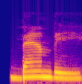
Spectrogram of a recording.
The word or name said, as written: Bambi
